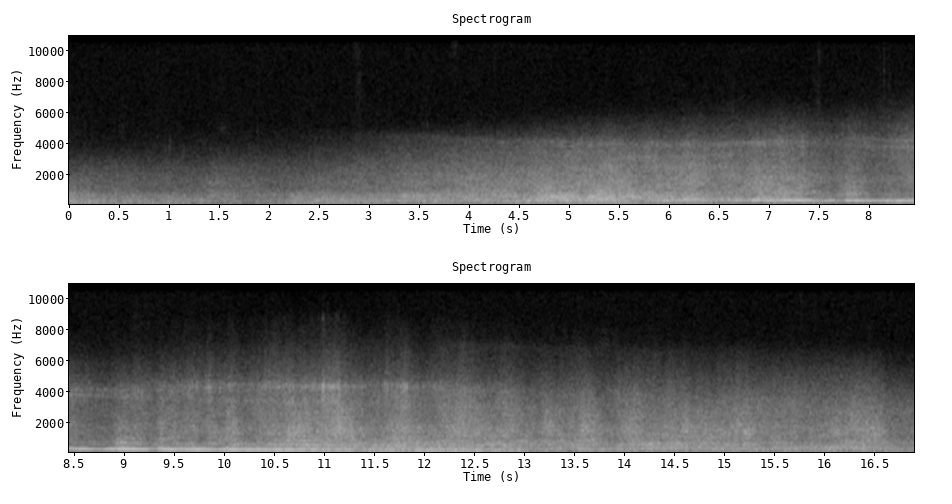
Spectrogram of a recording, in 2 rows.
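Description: An Airbus A400M Atlas military transport at an air display roars with its four turboprop engines at maximum takeoff power. The steady, loud drone swells after a few seconds, with a tone sliding downward as the aircraft passes.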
